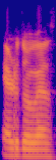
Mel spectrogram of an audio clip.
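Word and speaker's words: Erdoğan: life u l l you don't pronounce the G you swallow the G you swallow o yeah because that that's when I when I I finally heard uh um how to pronounce erdogan's name the Turkish president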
